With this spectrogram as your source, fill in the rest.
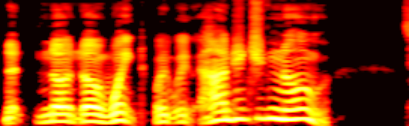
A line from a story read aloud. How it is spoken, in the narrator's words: Caesar yelped in panic as his eyes widened in fear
